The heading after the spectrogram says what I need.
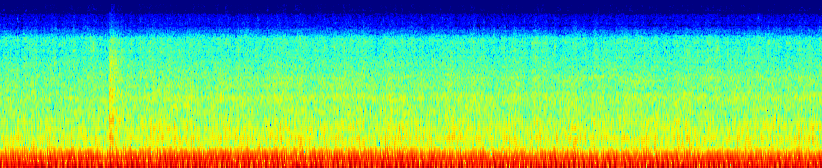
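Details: Strong, even engine note holding steady with no knocks, misses or rattles. This is the first start-up of a Suzuki GSX-R motorcycle engine swapped into a Smart car, revved through a homemade servo electronic throttle and foot pedal.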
